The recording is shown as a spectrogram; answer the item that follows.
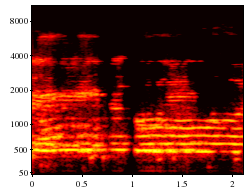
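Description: A male voice singing a Hindi devotional hymn over a video-call connection: a short phrase, a brief break about a second in, then a long, steady held note.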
